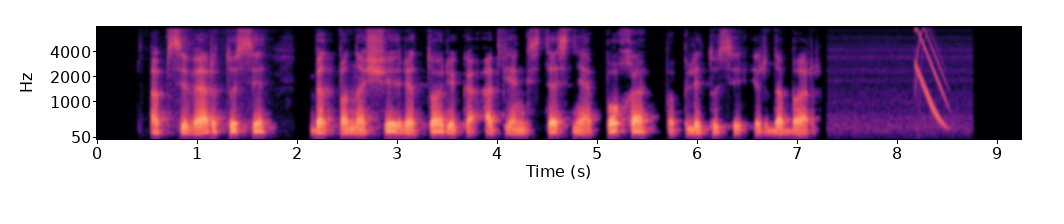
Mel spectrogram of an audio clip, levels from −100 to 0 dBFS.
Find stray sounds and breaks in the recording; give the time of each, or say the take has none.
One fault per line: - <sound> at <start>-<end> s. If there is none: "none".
- chirp at 8.2-8.6 s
